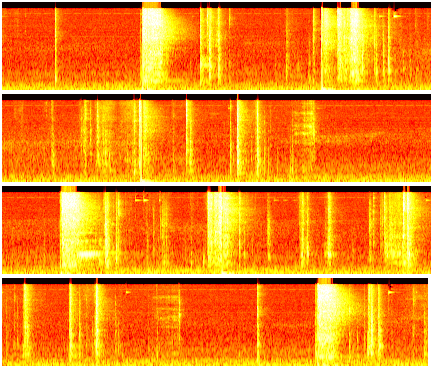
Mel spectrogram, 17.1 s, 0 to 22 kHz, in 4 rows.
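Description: A Nerf Recon blaster fitted with an OMW Stage 1 and 2 performance kit fires stock streamlined darts in a string of sharp, loud snapping shots, spaced irregularly and sometimes paired, with a soft mechanical clatter of priming between them.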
